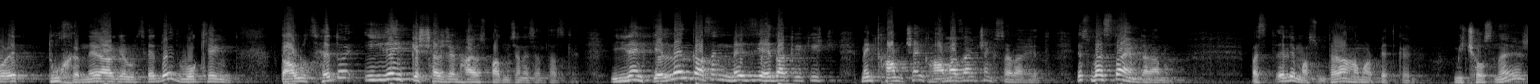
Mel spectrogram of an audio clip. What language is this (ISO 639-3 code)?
tur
